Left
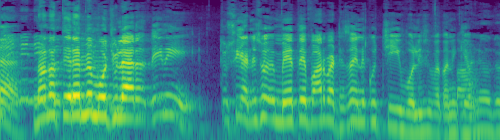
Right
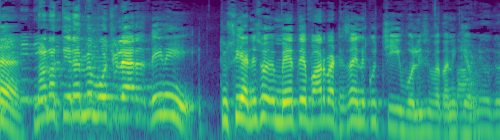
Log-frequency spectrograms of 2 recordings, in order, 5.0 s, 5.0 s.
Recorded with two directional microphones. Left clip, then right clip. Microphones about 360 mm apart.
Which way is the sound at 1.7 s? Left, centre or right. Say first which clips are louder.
Right 7 dB; centre.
